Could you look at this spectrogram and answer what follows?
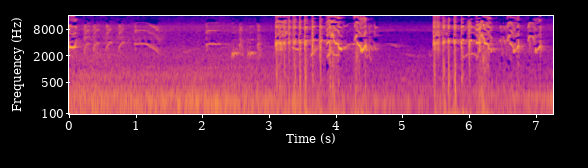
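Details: Soft whistles and chirps give way to two fast, loud bursts of rattling notes and sweeping slurred whistles from an oriental magpie-robin, separated by a brief lull; low hum throughout.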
